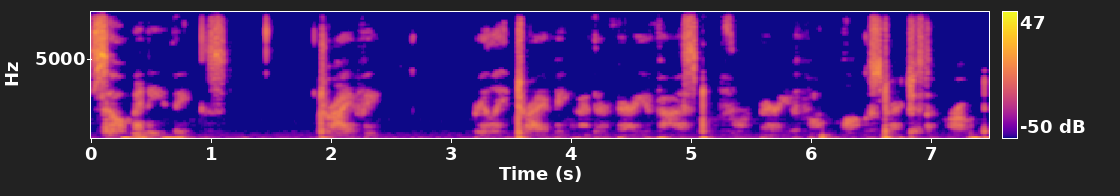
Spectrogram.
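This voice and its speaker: A whispering woman at a fairly slow pace, with big swings in loudness. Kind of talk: ASMR whispered reading of Reddit answers. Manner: whispered, soft.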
